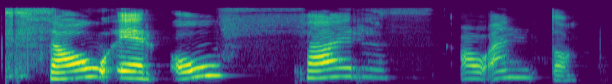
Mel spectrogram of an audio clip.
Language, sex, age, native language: Icelandic, male, 9, Icelandic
